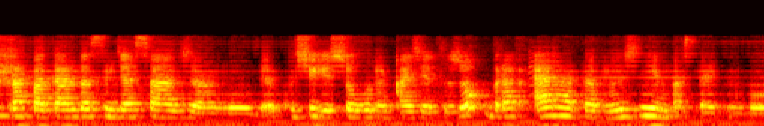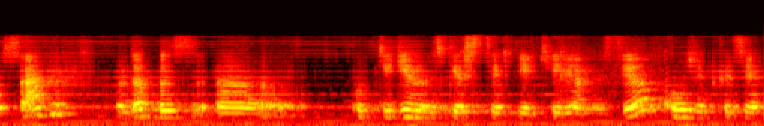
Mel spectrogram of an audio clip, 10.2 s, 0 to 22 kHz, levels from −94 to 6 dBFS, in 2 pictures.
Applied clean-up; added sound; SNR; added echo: neural separator model SepFormer DNS4.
